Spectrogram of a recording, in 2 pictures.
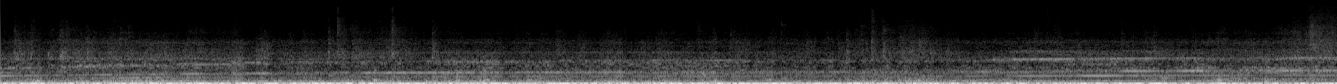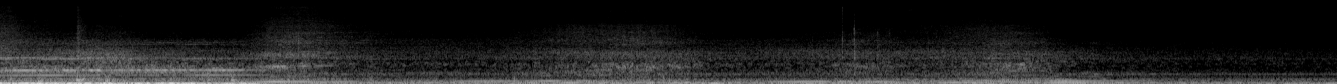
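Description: Shuttle bus under way, heard from inside the cabin: heavy road rumble with a steady motor whine in several tones. About sixteen seconds in, the rumble and whine fall away sharply, leaving a much quieter running noise.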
